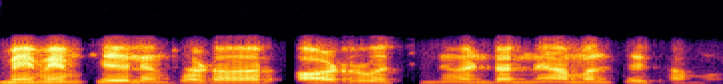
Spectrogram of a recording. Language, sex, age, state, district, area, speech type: Telugu, male, 18-30, Telangana, Medak, rural, conversation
